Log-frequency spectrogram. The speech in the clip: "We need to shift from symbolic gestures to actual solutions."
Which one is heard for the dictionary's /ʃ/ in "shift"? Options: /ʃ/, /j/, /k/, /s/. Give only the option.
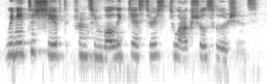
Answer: /ʃ/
